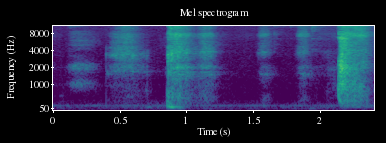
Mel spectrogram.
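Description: Two small, sharp sneezes from an infant, each a quick breath in followed by a burst out; an ordinary sneeze.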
